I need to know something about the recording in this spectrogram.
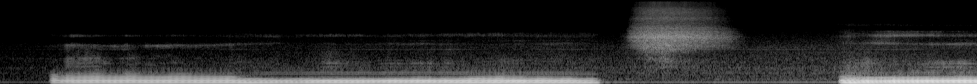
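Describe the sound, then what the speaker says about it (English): Deep, steady male humming held while stretching the inside of the mouth, a long sustained low drone, then a brief breathy pause with a hiss before the low hum resumes, loud and close. "You hum as deep as you can."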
